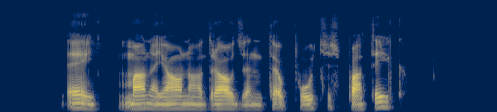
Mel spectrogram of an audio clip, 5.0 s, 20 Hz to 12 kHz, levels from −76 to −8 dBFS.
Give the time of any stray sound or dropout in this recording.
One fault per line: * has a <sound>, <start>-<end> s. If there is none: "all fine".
all fine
